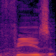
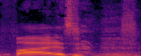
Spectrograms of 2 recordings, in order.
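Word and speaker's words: FISE: and you get us it's f is e you pronounce it fees not Phi's and that's just something to say you guys I mean coming from the English side most people want to say fives but it's fees look at the weather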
